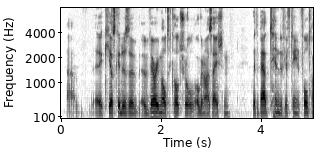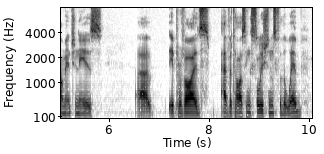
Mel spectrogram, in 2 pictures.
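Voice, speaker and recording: With an Australian accent, a man talks at a fairly quick pace in a fairly low pitch, his intonation monotone and flat, broken by long, frequent pauses. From Australia, Brisbane. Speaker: software developer. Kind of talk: conference talk. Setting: recorded remote presentation.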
